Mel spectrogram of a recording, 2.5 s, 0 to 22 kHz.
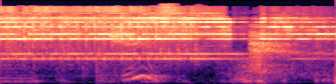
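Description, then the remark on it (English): An iPhone ringing with a classic old-fashioned bell ringtone, a bright, continuous metallic trill that sounds loud, with some low background noise underneath. “Is that phone from 1984? It's my iPhone.”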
